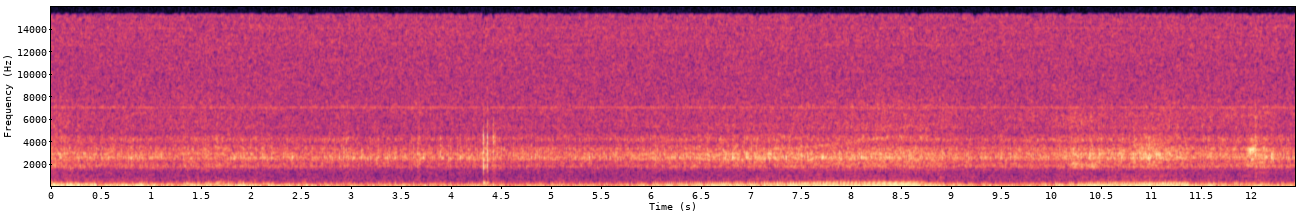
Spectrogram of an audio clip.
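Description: Motorcycle engine running in city traffic, heard through a helmet-mounted action camera, with its pitch rising as it speeds up about seven seconds in and again near the end. A short click about four seconds in.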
